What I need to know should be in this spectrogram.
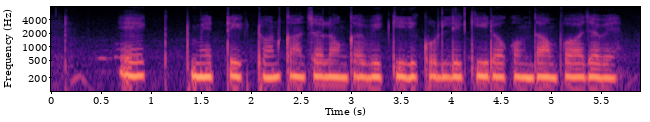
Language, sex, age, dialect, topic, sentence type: Bengali, female, 18-24, Rajbangshi, agriculture, question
